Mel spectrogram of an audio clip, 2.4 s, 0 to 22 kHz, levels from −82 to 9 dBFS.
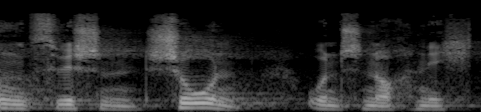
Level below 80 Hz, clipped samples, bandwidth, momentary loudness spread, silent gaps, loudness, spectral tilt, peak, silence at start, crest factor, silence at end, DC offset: -74 dBFS; under 0.1%; 13 kHz; 12 LU; none; -29 LUFS; -3.5 dB/octave; -14 dBFS; 0 s; 16 dB; 0.05 s; under 0.1%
